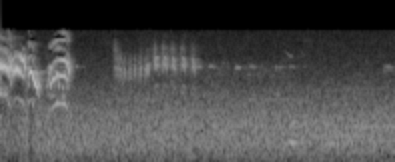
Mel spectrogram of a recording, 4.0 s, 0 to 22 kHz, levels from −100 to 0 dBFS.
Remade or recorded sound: recorded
